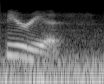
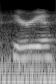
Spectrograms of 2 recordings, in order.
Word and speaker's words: Sirius: in the night sky is called sirious s i i u s kind of like sirious satellite radio right s i r i u s now I want to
